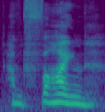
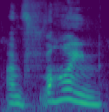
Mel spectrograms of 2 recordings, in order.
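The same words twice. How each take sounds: First: Growled. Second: Growled louder. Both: A narrator's reading. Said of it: "I growled".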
